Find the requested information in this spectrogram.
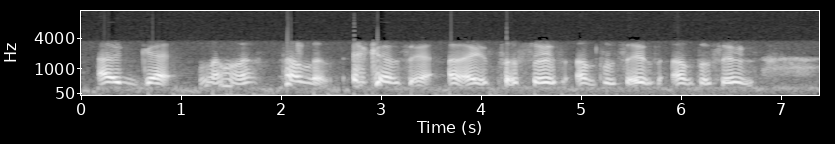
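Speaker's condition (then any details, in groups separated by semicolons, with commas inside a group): Cerebral palsy; impaired speech, noticeable to listeners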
